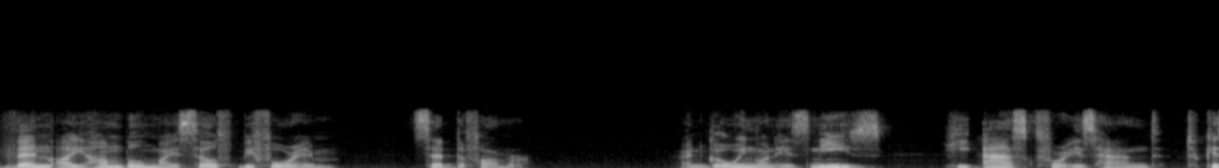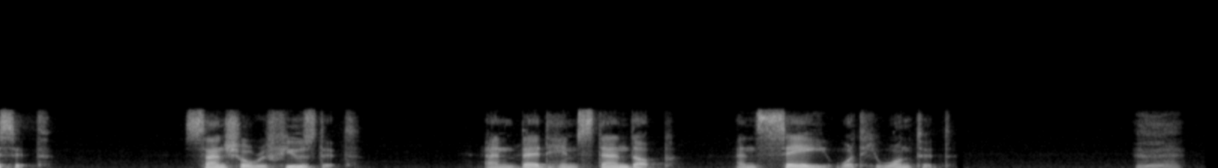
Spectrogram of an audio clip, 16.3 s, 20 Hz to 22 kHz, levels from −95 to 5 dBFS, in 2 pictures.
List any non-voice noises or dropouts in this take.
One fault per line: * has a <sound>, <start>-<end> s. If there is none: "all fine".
* has a breath, 15.7-16.0 s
